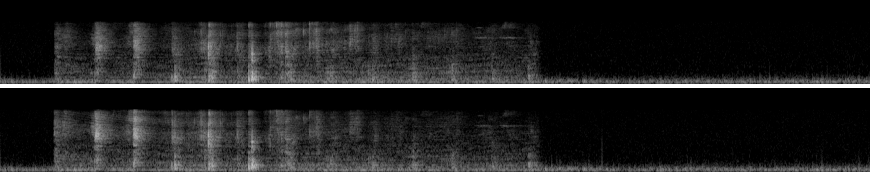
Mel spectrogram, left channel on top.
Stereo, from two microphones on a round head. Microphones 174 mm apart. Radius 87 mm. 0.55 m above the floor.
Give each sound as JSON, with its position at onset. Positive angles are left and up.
{"t": 0.5, "sound": "running footsteps", "side_deg": -65, "distance_m": 1.0}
